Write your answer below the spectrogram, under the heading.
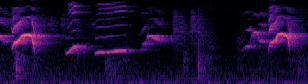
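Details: Male cockatiel at home mixing a scratchy squawk with clear, steady whistled notes, some low and flat, others higher, ending with another rising raspy call.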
